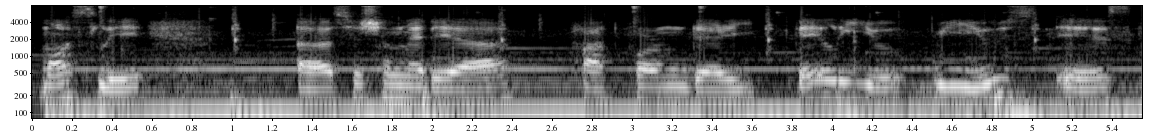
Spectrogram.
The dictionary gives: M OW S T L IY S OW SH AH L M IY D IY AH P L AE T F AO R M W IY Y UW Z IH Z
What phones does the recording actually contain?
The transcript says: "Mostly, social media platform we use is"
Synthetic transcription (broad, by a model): M OW S T L IY S OW SH AH L M IY D IY AH P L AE T F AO R M W IY Y UW Z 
